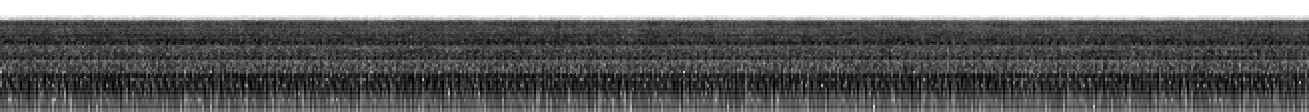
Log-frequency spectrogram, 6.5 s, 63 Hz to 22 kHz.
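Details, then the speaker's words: Ingersoll Rand T30 2475 7.5hp upright compressor, 80 gallon tank, set at 175 psi: smooth steady pumping thump with constant motor drone, check valve heard, no air leaks; running normally. "as you can see it is set at 175 psi right now you can hear the check valve it's fully released now as you can hear there's no air leaks no issues nice clean air compressor"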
